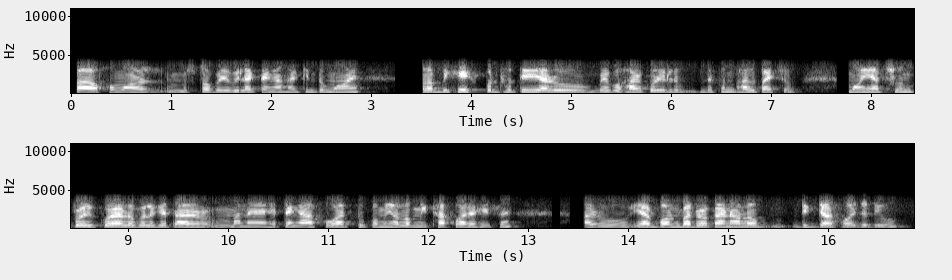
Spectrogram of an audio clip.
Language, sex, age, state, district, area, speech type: Assamese, female, 45-60, Assam, Sivasagar, rural, conversation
